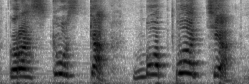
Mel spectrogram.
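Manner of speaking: high-pitched, shrill, loud, frantic screaming. Voicing a dying character in a game, screaming. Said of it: "She's just screaming".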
